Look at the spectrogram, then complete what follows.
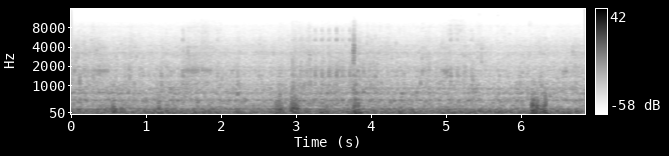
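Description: Boat on the water: a steady low hum and rumble with wind on the microphone, and a few short knocks.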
